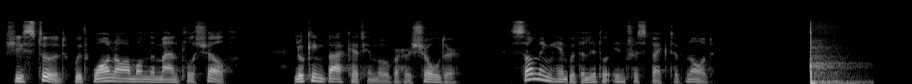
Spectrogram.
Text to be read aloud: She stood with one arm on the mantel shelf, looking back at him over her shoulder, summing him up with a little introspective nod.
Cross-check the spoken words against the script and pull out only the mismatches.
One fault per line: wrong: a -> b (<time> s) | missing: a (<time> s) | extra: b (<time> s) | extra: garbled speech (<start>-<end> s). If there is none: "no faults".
missing: up (5.7 s)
